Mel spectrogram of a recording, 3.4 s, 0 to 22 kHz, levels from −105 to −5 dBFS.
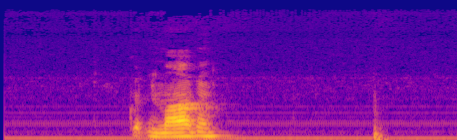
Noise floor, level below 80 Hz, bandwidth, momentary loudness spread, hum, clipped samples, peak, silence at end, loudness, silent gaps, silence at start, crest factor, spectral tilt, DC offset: -46 dBFS; -44 dBFS; 5.2 kHz; 24 LU; none; under 0.1%; -2 dBFS; 0.55 s; -20 LUFS; none; 0.95 s; 22 dB; -10 dB/octave; under 0.1%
